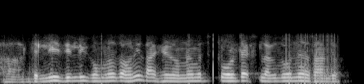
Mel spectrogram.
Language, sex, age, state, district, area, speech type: Sindhi, male, 60+, Delhi, South Delhi, rural, conversation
